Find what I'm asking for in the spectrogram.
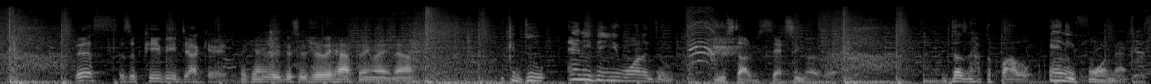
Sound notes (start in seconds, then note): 6.8 exclaims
